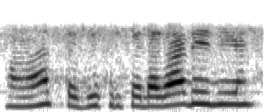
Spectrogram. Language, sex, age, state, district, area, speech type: Hindi, female, 30-45, Uttar Pradesh, Mau, rural, conversation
